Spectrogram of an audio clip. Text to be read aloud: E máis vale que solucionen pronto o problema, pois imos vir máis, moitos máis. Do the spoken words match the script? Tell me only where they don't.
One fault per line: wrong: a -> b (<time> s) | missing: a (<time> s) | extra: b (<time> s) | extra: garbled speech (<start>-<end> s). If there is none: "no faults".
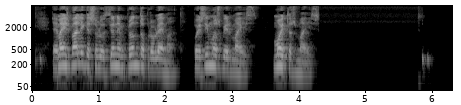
no faults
